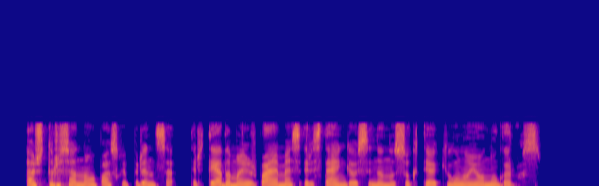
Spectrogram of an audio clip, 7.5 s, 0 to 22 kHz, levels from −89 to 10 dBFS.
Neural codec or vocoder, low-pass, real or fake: none; 7.2 kHz; real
